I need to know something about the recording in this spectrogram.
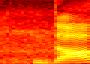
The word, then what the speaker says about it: the: अब भाई हमारे पास एक और कन्फ्यूजन कि दा को कुछ लोग दी पढ़ते हैं, कुछ लोग दा पढ़ते हैं। अब कब ये दा पढ़ना चाहिए, कब दी पढ़ना चाहिए, ये सीखेंगे हम आज। दी हम तब प्रोनाउंस करेंगे जब ये यूज़ होगा ऐसे वर्ड के साथ कि जिसकी फर्स्ट लेटर का साउंड वोवेल हो।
